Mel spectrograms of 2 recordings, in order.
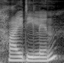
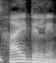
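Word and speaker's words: Hidilyn: it for a start i think her name is actually pronounced heidi lin oh hi dylan i believe so hi that makes sense hi dylan because that sounds more familiar that that sounds a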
